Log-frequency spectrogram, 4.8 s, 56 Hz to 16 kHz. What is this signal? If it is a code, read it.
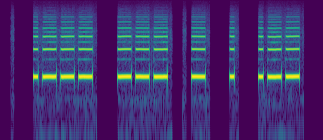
Morse code, heard as a keyed tone, about 18 wpm, spaced as for 14 wpm, 730 Hz. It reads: JOTEW
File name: training / NAVPERS 11049to11060 / NAVPERS 11056 RA RB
